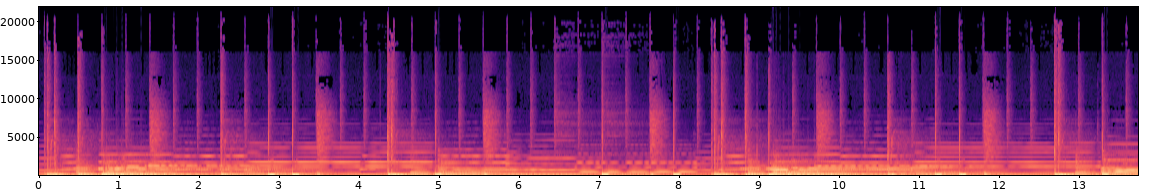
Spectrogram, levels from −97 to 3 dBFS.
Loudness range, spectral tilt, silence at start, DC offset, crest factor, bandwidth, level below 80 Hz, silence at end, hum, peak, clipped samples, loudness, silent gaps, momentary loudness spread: 3 LU; -7 dB/octave; 0 s; under 0.1%; 12 dB; 13 kHz; -14 dBFS; 0 s; none; 0 dBFS; 0.4%; -14 LUFS; none; 10 LU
